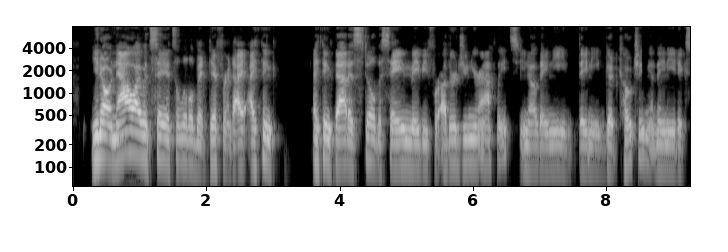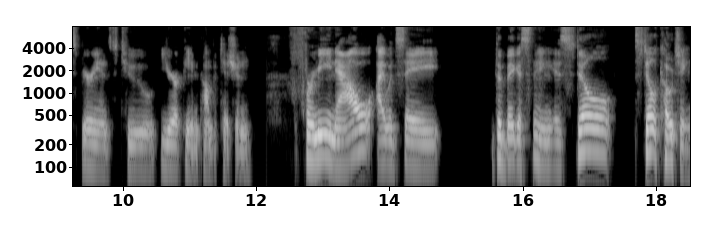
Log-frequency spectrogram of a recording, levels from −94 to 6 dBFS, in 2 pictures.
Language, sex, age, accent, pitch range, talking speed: English, male, 30-49, American, 100-115 Hz, 175 wpm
